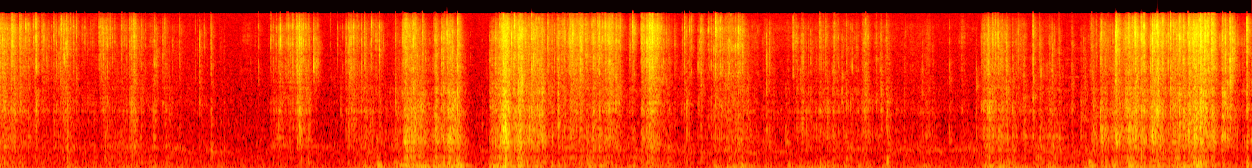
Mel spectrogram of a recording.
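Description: Clear plastic bag crinkling and rustling as it is handled, in irregular bursts, loudest about halfway through and again near the end.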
